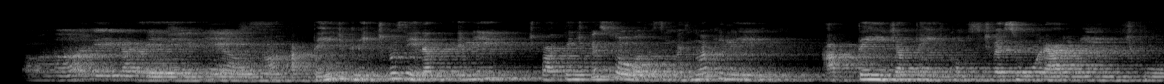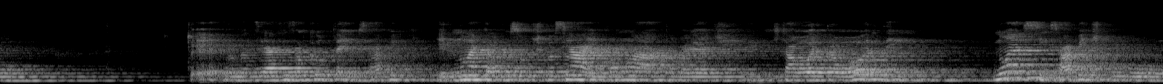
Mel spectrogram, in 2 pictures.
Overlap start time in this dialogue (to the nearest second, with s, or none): 1 s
